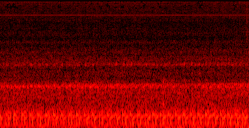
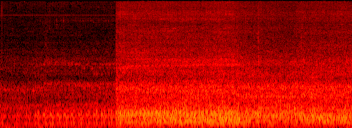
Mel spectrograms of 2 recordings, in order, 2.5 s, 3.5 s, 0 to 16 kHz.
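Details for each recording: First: Triumph Scrambler 1200 XE, liquid-cooled 1200cc 270-degree parallel twin, in third gear at very low rpm coming down from speed: slow heavy uneven thumping, engine lugging in too high a gear, bucking below about 1000 rpm. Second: Triumph Scrambler 1200 XE, a liquid-cooled 1200 cc parallel twin with a 270-degree crank: it catches and settles into an even, lumpy throb with no knocks or rattles; the exhaust is generally tame, coming in under throttle; normal engine note.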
